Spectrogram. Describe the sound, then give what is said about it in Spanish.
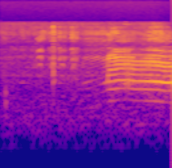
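A sheep bleats once in a loud, sustained, wavering cry. A few faint, short sounds come before the bleat. “¡Oveja!”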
